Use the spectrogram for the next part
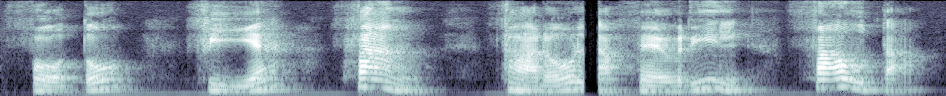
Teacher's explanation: labio de abajo foto fija fan farol febril falta todo profesor el diente va a chocar con el labio inferior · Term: labios dentales, labio dental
